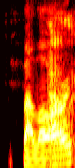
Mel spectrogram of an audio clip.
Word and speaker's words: Ballard: how do you say it? – Ballard, Ballard, Ballard.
